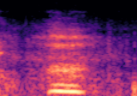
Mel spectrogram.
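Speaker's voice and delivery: sharp in-breath of wonder; a quick gasp of surprise. Real, not acted. Stepping into the mine for viewers, sharp gasp.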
